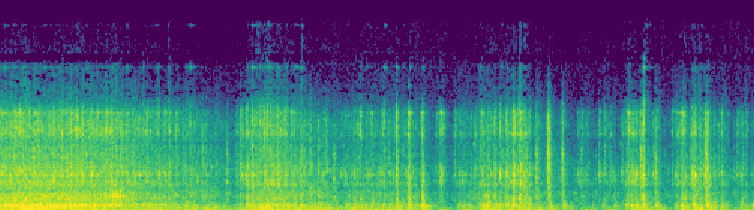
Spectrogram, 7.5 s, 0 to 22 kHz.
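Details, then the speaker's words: 1989 Toyota Corolla engine that isn't running right: rough, uneven running with a heavy knock about two to three a second; suspected rod knock, failed connecting rod. "it's actually not my car it's my sister's car and uh the engine's not running right sounds like it's knocking"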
